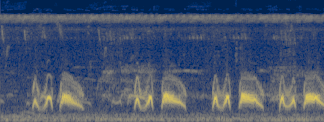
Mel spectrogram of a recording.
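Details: Spotted dove giving a two-word luring call used to draw in wild doves. Paired low, mellow coos repeat about every second, with a steady high whine and low rumbling noise behind.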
